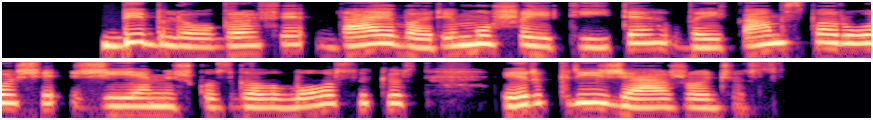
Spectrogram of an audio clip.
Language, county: Lithuanian, Telšiai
